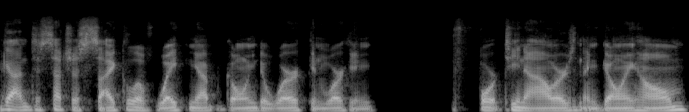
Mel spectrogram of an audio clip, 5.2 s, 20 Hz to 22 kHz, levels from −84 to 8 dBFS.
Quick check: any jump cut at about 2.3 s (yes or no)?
no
